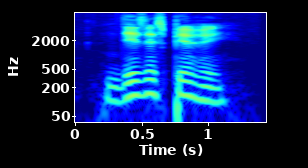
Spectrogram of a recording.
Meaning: to despair (feel hopeless)
- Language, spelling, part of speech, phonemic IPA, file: French, désespérer, verb, /de.zɛs.pe.ʁe/, Fr-désespérer.ogg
